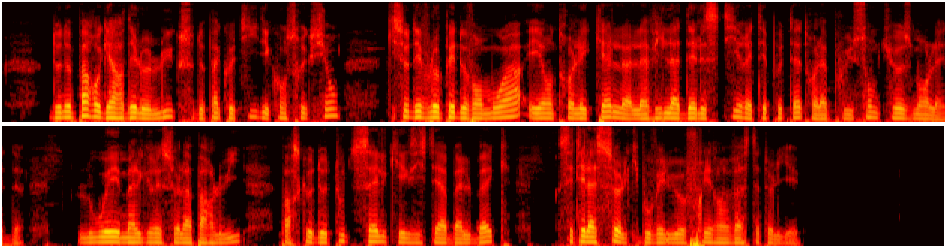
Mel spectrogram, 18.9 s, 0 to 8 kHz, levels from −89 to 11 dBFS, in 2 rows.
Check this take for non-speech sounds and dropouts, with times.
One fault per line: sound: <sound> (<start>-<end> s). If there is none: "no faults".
no faults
